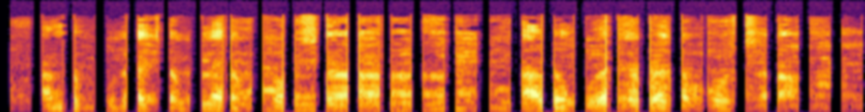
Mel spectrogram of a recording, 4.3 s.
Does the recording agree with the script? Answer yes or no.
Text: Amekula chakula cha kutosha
yes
